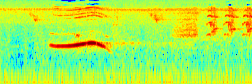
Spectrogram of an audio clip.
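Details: An Asian koel calling in summer from green trees: a single clear, rising whistled note lasting about half a second, followed by faint high chirps from small birds.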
